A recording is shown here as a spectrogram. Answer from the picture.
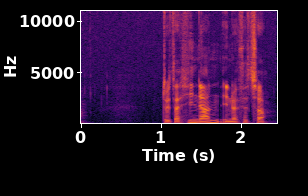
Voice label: "hunan", Welsh

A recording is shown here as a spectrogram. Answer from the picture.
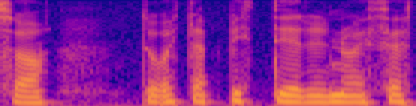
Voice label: "budr", Welsh

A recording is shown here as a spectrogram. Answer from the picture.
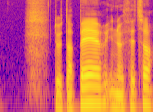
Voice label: "ber", Welsh

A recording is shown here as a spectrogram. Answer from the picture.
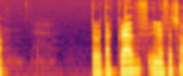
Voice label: "greddf", Welsh

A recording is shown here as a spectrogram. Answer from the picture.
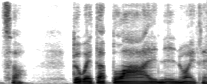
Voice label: "blaen", Welsh

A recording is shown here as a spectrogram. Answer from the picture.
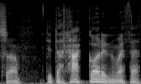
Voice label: "rhagor", Welsh

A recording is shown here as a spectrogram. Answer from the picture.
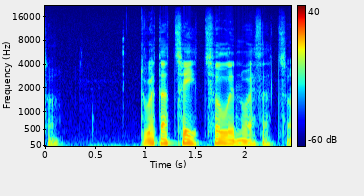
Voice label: "teitl", Welsh

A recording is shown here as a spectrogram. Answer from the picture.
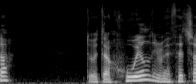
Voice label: "hwyl", Welsh

